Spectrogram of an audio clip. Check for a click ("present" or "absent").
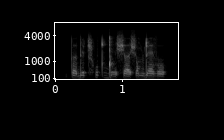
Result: present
